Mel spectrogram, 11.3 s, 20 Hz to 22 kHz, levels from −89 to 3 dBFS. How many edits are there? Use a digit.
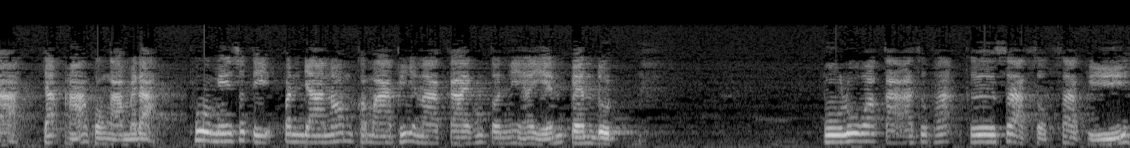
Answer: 1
